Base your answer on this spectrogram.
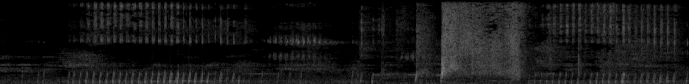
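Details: A cat purring with a low, rapid rumble that fades partway through, interrupted by a sharp rustling sound, then resuming softer with breathy pulses.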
